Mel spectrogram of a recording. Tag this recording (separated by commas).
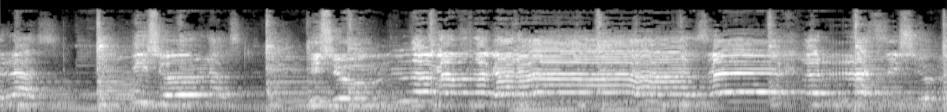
Singing, inside a small room, Guitar, Music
